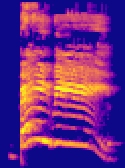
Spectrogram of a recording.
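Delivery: put-on loud, high call for Baby; shouting. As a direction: shout the name across the yard. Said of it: "she shouted".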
